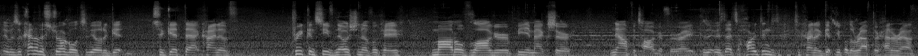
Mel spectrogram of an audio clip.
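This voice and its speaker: A man's voice: fairly high pitch, steady tone, fast. A man chatting casually and candidly in slangy, sweary talk while out walking on a city street. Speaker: guest, street photographer and former BMX vlogger. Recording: noisy city street with traffic. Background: clear traffic and street noise.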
